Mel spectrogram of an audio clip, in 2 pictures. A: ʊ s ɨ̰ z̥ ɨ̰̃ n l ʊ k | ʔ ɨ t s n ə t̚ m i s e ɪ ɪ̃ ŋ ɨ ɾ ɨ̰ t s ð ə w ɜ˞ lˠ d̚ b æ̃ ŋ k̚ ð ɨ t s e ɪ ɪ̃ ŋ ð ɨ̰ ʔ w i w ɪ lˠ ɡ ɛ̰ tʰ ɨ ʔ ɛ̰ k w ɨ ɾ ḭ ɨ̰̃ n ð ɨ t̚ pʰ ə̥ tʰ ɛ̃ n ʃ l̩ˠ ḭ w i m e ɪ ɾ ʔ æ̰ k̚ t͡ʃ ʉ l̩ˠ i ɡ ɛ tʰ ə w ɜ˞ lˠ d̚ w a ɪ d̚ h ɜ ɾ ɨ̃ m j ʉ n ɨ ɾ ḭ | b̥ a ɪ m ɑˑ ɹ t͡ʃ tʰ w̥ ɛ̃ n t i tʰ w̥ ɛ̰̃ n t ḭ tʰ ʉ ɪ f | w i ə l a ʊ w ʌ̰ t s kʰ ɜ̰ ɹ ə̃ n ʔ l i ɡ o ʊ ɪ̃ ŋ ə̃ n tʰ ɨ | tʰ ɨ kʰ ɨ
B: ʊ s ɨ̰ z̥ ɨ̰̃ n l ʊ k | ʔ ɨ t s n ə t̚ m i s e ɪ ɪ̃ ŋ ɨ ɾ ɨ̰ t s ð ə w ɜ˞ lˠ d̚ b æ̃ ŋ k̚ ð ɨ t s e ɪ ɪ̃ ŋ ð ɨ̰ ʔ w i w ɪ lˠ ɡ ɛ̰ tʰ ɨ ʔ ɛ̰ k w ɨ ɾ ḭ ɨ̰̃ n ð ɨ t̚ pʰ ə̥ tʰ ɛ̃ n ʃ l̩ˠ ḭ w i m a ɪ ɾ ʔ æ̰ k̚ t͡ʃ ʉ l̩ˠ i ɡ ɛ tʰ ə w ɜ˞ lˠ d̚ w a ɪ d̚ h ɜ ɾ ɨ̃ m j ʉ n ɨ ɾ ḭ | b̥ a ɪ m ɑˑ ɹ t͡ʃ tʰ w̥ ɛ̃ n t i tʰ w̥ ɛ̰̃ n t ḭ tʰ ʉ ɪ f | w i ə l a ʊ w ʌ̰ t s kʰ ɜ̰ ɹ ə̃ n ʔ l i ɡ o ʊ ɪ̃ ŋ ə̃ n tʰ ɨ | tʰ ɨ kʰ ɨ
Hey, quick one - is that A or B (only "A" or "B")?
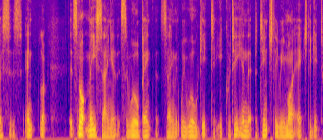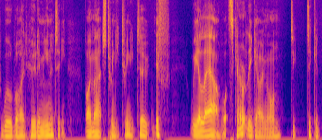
B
